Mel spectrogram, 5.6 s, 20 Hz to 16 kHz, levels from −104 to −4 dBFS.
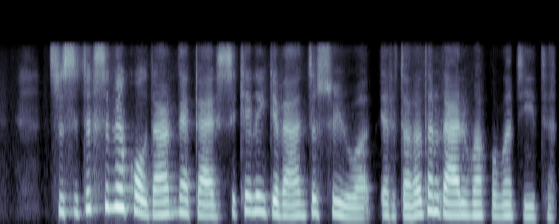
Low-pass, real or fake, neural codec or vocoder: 7.2 kHz; fake; codec, 16 kHz, 0.5 kbps, FunCodec, trained on Chinese and English, 25 frames a second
